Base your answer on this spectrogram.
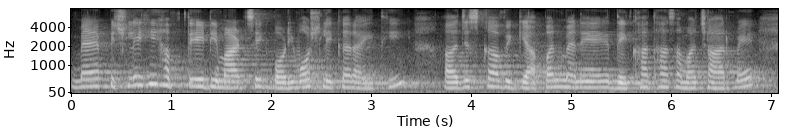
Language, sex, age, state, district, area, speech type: Hindi, female, 18-30, Rajasthan, Jaipur, urban, spontaneous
